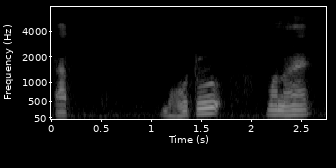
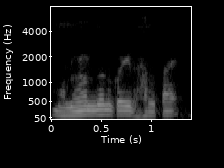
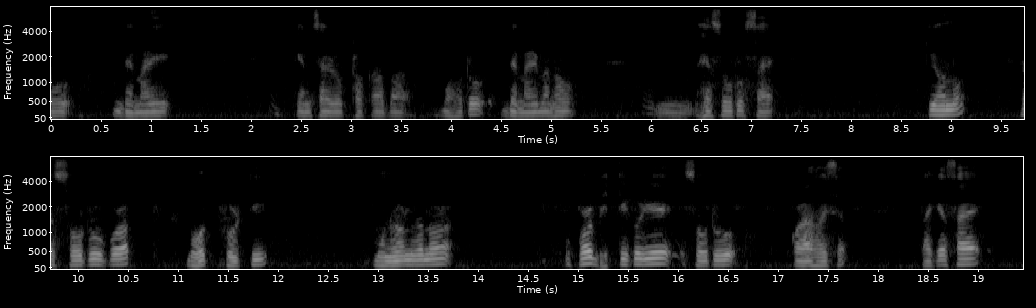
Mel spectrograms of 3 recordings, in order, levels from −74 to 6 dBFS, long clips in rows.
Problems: none marked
